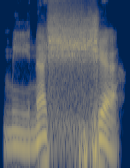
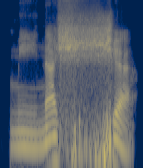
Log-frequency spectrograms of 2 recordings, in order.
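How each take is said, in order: Both takes have the same delivery.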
